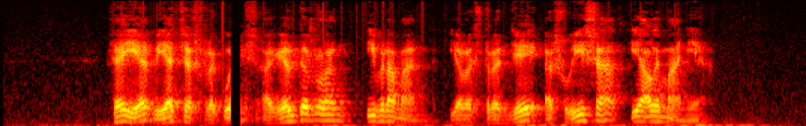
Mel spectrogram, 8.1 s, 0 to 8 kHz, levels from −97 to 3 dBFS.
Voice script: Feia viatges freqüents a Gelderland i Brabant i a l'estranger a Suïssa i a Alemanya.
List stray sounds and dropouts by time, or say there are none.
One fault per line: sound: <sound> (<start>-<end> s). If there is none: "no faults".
sound: dropout (2.3-2.4 s)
